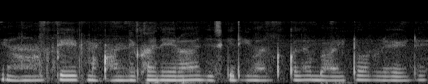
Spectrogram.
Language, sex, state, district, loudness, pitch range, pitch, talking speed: Hindi, female, Uttar Pradesh, Hamirpur, -24 LUFS, 190-205 Hz, 195 Hz, 225 wpm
